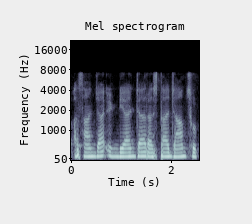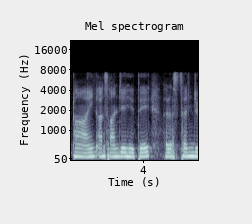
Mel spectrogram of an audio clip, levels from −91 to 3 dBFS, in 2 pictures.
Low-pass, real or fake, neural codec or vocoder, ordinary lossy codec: 7.2 kHz; fake; codec, 16 kHz, 2 kbps, FunCodec, trained on Chinese and English, 25 frames a second; none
